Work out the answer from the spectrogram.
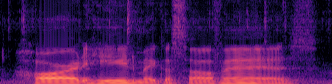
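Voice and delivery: slow, deliberate dictation; measured note-taking read; spelled-out slow saying. Shown as a demonstration. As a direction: say it slowly while writing it down. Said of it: "I'm gonna write that down".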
